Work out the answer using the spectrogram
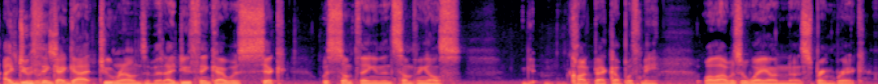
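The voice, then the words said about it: Nasal, congested voice. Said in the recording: “Do I sound nasally? ... Yeah, you do. ... I feel nasally.”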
